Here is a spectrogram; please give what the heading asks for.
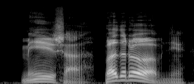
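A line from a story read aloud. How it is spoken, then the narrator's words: Calm question. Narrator (Russian): Ефим спокойно спросил его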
